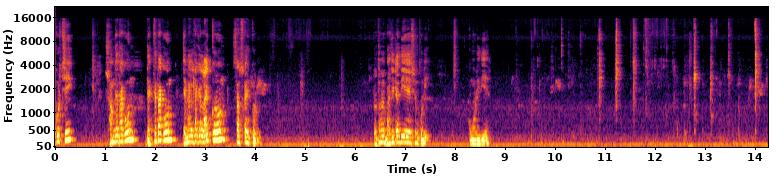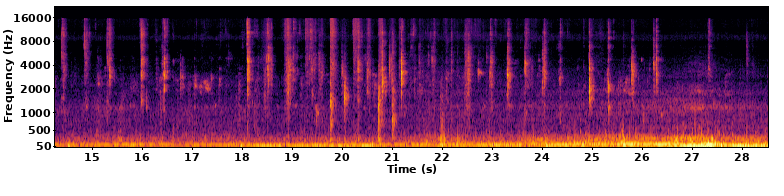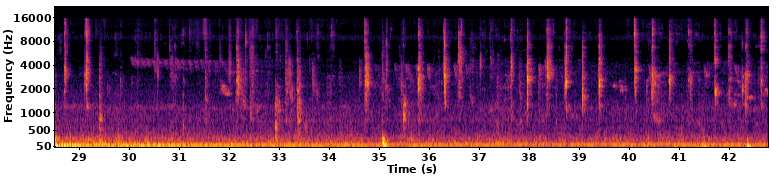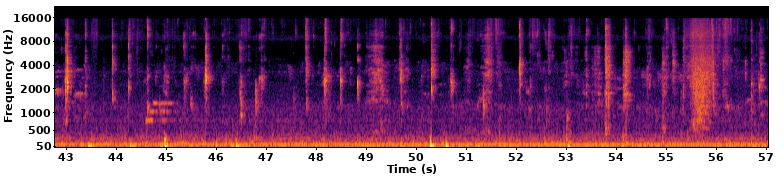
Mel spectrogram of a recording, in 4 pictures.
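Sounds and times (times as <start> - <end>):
chewing with wet mouth clicks: 7.8 - 8.2, 9.1 - 57.0
dull low rumble: 18.0 - 35.5.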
